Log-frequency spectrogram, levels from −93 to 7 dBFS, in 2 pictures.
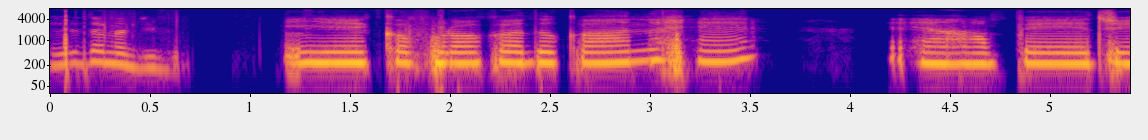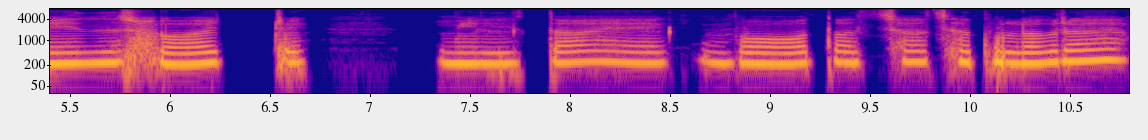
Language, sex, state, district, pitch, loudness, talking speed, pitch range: Hindi, female, Bihar, Jamui, 235 Hz, -16 LUFS, 105 wpm, 225-250 Hz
